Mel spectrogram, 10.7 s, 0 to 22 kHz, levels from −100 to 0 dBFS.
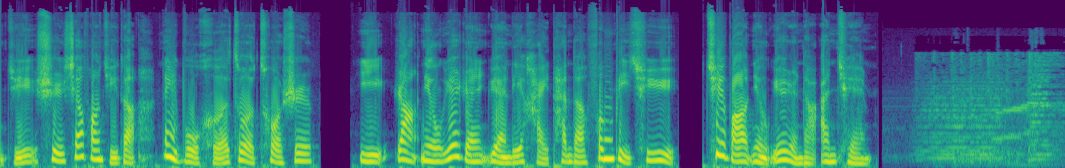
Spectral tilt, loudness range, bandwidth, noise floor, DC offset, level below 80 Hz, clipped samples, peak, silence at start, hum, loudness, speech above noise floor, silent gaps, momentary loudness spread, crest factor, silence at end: -6 dB/octave; 2 LU; 18 kHz; -41 dBFS; under 0.1%; -36 dBFS; 1%; 0 dBFS; 0 s; none; -10 LUFS; 33 dB; 3.20-3.49 s, 6.79-7.01 s; 17 LU; 10 dB; 0.15 s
